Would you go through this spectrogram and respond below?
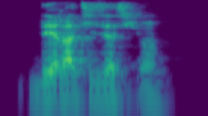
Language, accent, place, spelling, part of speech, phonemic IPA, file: French, France, Lyon, dératisation, noun, /de.ʁa.ti.za.sjɔ̃/, LL-Q150 (fra)-dératisation.wav
- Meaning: deratization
